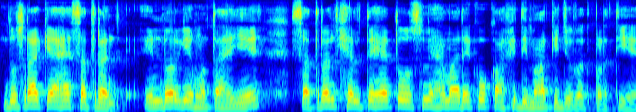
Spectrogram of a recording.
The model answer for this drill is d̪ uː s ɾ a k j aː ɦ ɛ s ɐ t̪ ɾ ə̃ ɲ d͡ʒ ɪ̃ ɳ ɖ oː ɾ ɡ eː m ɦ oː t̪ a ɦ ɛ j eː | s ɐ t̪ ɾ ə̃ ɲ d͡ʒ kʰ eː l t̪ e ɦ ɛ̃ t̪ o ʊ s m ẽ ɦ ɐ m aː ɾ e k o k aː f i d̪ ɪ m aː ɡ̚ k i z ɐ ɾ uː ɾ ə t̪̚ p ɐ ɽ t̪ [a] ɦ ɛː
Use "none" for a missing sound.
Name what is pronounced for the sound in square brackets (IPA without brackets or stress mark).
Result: i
